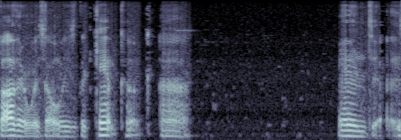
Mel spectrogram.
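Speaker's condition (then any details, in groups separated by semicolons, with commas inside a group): Cerebral palsy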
